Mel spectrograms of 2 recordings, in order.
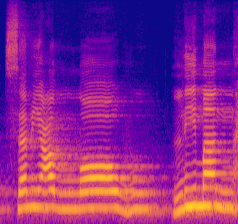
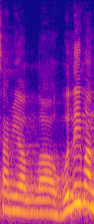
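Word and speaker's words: سمع الله لمن: দুইটা একসাথে মিলায়ে পড়তে গেলে দেখা যায় সামি আল্লাহু লিমান হয়ে যায়। সেক্ষেত্রে আমরা স্বাভাবিকভাবে হুবাদ দিতে পারি না। আমরা লিকে একটু চাপ দিয়ে পড়লেই উচ্চারণটা সঠিক হয়ে যায়।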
